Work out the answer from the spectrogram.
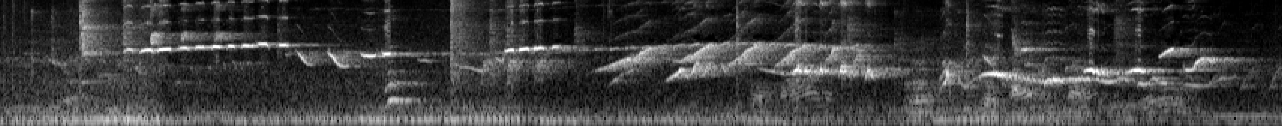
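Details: White-rumped shama song for training, non-gelembung style: varied whistled slurs and trills in quick succession over a low murmuring background.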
